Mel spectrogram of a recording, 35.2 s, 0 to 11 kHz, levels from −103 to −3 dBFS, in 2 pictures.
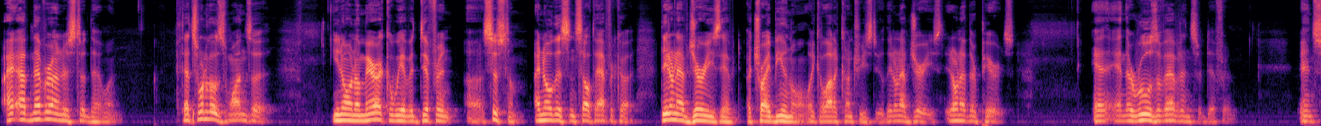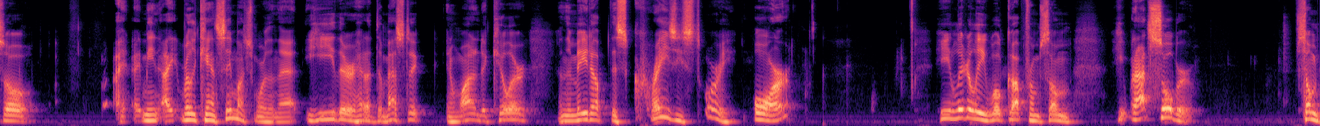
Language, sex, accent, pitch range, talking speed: English, male, American, 125-165 Hz, 165 wpm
